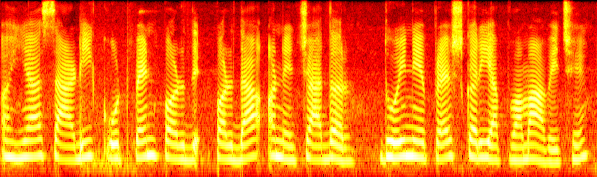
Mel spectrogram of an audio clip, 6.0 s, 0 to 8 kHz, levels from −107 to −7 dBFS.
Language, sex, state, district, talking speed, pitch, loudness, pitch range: Gujarati, female, Gujarat, Valsad, 130 wpm, 220 Hz, -15 LUFS, 205-235 Hz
